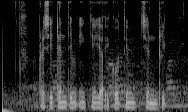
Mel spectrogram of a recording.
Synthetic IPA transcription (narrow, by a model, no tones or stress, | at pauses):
pɾesid̥ɛ̤nt̪imikijaʔikut̪ɪmd͡ʒ̥ɛndɾɪk̚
